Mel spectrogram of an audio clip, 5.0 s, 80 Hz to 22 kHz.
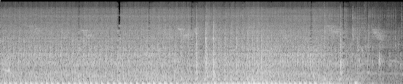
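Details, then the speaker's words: Honda Click 110i fuel-injected scooter that starts and idles but stalls: even single-cylinder chugging for about four seconds, then the beat falters and dies as the throttle opens; stall when throttle opened, cause not yet diagnosed (scanner and fuel-pressure checks planned). "รถก็ดับลงไปเลยนะครับอาการแบบนี้นะครับ"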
